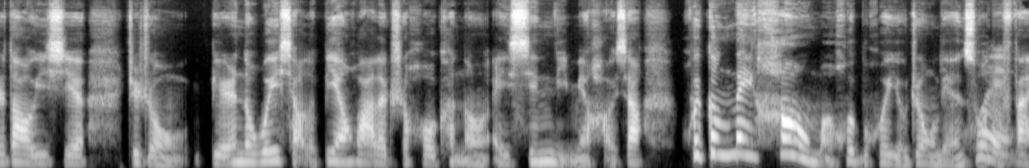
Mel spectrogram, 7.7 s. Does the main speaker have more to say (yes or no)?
no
